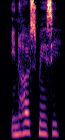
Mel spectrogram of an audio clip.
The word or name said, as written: indholdsmæssig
